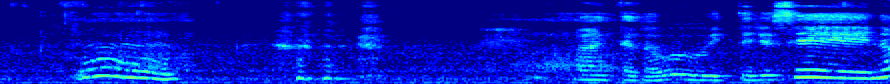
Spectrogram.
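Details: Elderly dog Wanta, cared for at home and vocal whenever awake, often flailing its legs, gives drawn-out, wavering moans: a long arched whine near the start, a short one mid-clip, then a run of broken, bending moans. Faint voices and household noise sit underneath.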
